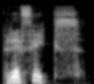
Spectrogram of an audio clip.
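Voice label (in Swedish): "prefix", Swedish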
